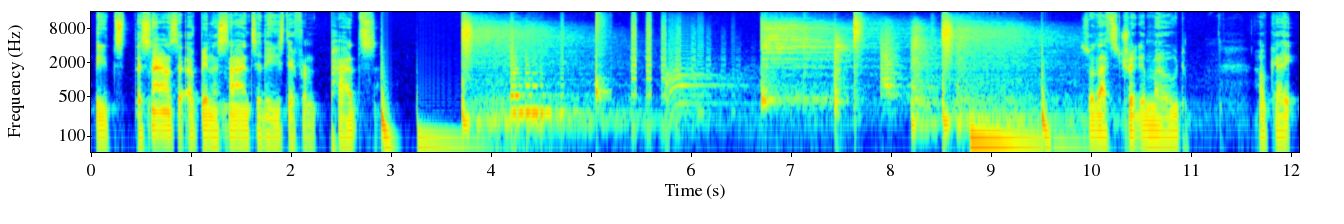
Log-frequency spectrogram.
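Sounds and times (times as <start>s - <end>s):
sharp percussion hits: 3.7s - 10.2s
synth note: 4.2s - 6.8s.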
